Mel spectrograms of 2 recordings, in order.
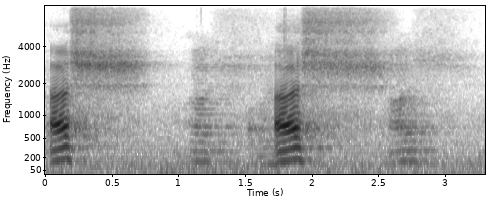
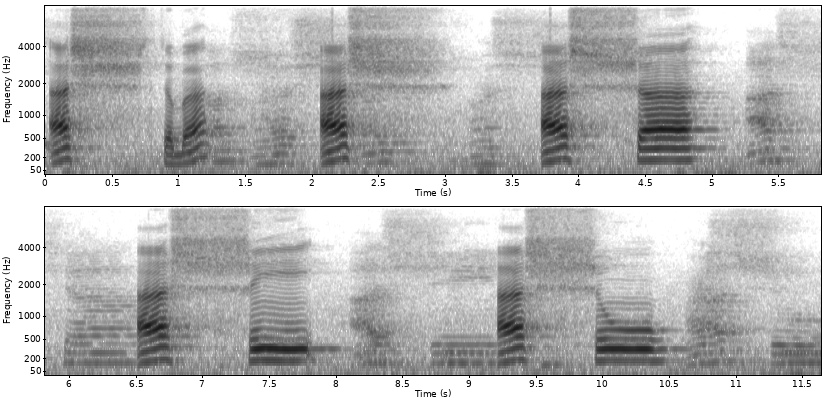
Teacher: udaranya menabrak ke bagian gusi gigi seri atas dan bawah ya tetap dengan ada udara yang keluar kemudian itu kembalik lagi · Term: sifat tafasyi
